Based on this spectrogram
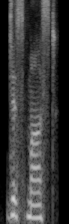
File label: "dismast", Indian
